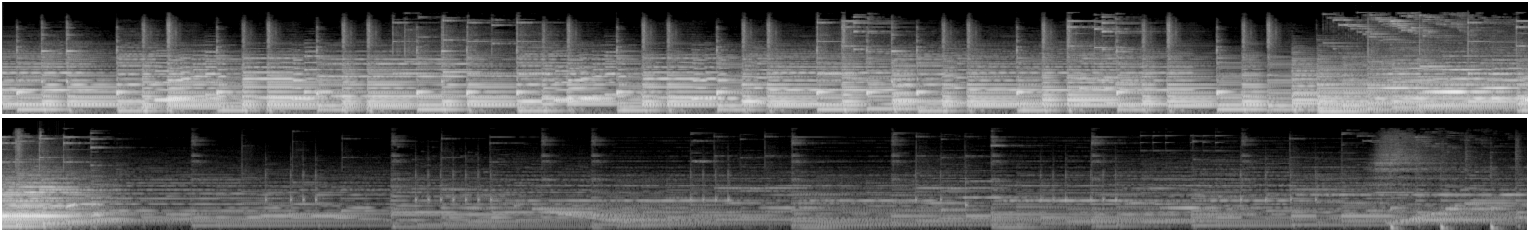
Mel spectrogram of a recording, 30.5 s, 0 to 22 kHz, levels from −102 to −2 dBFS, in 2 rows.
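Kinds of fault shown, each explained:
zipper noise: a roughly 25 dB fade done in coarse steps, about fifty per second, ticks audibly; the waveform shows a staircase, the spectrogram thin vertical lines.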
